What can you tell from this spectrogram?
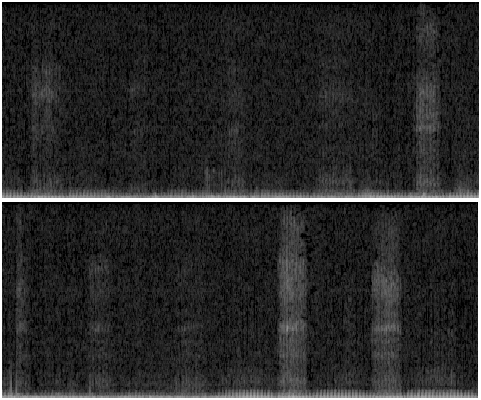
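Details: Domestic cat purring steadily, a low rumbling drone with rhythmic swells as breathing alternates in and out, soft airy breath noises rising between cycles.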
